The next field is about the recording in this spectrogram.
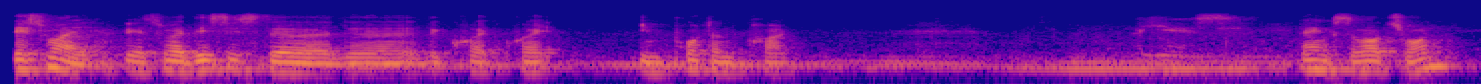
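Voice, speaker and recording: Man, Indonesian first language, hesitant English with restarts, mid pitch, faint line hiss. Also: fairly even intonation, takes it slowly, long pauses. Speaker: student trader. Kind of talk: casual mentoring call.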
